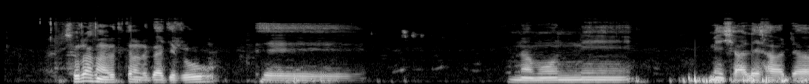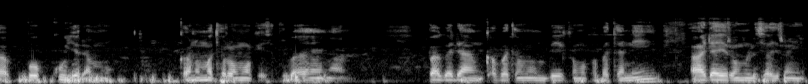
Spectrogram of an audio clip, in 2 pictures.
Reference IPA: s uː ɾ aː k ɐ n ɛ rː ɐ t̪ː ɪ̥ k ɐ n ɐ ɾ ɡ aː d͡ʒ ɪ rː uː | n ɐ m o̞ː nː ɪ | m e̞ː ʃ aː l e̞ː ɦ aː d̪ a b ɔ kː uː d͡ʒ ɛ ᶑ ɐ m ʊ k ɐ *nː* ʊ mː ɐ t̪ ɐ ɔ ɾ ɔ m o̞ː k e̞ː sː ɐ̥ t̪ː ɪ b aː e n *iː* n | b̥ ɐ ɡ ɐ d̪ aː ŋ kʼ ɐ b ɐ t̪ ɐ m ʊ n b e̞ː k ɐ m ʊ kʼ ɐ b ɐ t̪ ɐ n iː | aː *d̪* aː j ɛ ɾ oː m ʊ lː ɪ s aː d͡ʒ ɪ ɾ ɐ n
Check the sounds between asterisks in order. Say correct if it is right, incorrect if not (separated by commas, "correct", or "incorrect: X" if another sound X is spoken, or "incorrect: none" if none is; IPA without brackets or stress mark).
incorrect: n, incorrect: aː, correct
